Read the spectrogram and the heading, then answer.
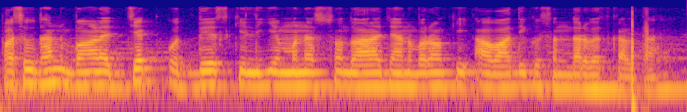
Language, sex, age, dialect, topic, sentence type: Hindi, male, 18-24, Awadhi Bundeli, agriculture, statement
